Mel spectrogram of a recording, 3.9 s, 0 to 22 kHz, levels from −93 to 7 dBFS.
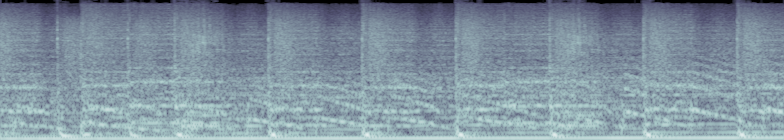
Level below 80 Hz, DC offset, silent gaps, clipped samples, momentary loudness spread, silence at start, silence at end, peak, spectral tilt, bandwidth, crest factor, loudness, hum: -14 dBFS; under 0.1%; none; 0.4%; 1 LU; 0 s; 0 s; 0 dBFS; -3.5 dB/octave; over 20 kHz; 8 dB; -8 LUFS; none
